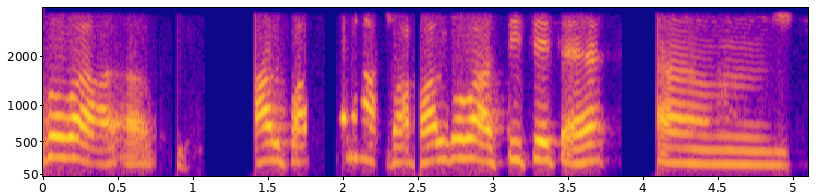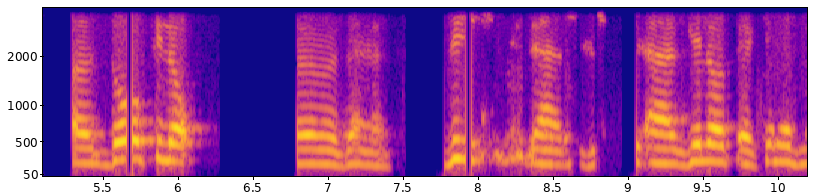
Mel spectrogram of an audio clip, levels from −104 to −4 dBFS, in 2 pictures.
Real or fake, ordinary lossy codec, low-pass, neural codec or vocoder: real; none; 3.6 kHz; none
